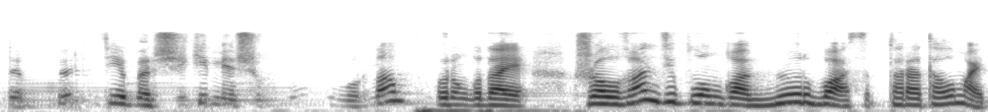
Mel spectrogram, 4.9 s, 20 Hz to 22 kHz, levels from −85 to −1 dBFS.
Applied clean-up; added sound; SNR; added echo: neural mask model DeepFilterNet 3.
